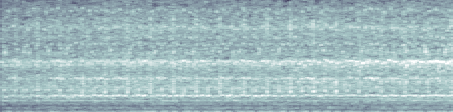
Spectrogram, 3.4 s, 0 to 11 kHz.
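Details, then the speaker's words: Mercedes S600 V12 test car during throttle body and E-gas testing, long-sitting car: smooth idle with a faint steady chirp on top; owner says a pulley is making the noise; pulley noise. "My pulley is making the noise too. Poor car. It's been sitting for so long."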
